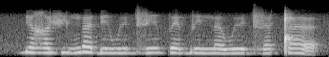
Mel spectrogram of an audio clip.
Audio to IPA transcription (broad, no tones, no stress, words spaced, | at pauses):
ɠɪʁəfʲɐŋɐ ɗɪwʏd͡zɪ pɛben̪ɐwʏ d͡zɐǃɐ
